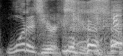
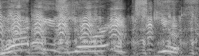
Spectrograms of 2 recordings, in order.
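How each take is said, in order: First: Said in the usual way. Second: Slow, higher "What is your excuse?" leaning on "is"; emphatic repeat. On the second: Acted. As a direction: stretch "What is your excuse?" out, pushing each word.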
